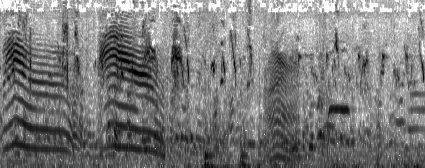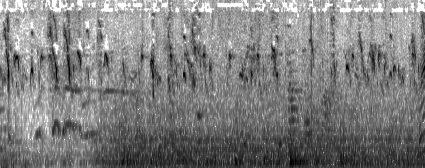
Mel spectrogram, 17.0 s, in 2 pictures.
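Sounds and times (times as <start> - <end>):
small birds chirping: 0.0 - 17.0
low rumble: 10.3 - 17.0.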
